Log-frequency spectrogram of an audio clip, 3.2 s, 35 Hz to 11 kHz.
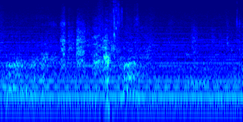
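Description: Torgal, a wolf companion in the video game Final Fantasy 16, pants in a quick, faint rhythm over steady game background noise, with a brief soft whimper partway through.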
